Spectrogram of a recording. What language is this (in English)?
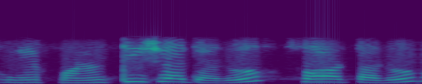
Nepali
